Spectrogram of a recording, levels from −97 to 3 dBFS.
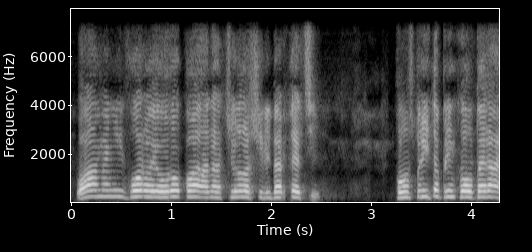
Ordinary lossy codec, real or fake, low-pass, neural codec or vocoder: none; fake; 7.2 kHz; codec, 16 kHz, 2 kbps, FreqCodec, smaller model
